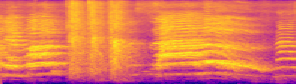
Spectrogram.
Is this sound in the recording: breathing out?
no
